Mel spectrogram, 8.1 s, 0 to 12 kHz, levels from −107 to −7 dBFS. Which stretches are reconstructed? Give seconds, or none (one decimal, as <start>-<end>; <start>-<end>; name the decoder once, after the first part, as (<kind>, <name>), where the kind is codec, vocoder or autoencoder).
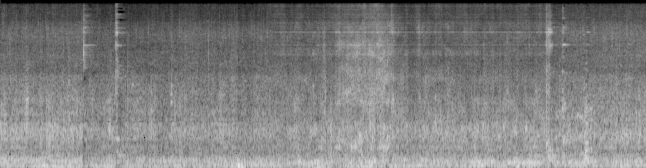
3.4-6.9 (codec, HILCodec)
